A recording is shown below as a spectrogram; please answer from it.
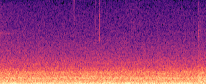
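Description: Steady, even din of yarn-spinning and plying machinery in a textile mill, a continuous noise with a low hum underneath.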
